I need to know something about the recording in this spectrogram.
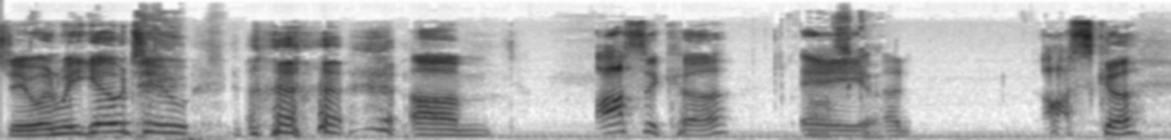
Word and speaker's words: Asuka: And we go to Asuka. Asuka. The U in Japanese is silent, like Shinsuke, Sasuke, Asuka.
